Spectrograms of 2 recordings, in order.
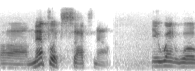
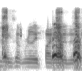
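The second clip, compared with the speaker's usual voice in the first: put-on giddy excitement, higher and louder; 4 semitones higher, 7 dB louder than usual. Retelling what Frankie said about Gary freaking out: imitating Frankie being giddy. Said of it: "he was giddy when he was telling me".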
